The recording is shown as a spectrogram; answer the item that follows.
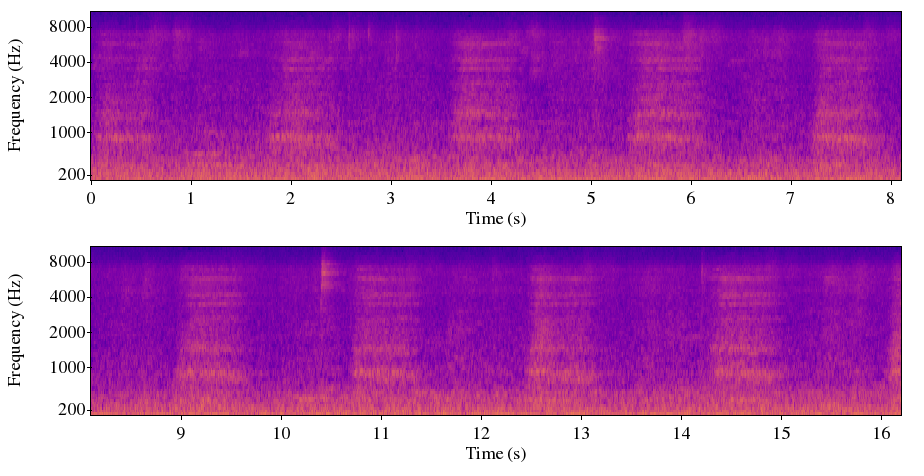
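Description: A woman's loud, rhythmic breaths, about one a second, in time with a lying leg-extension and knee-hug exercise: each stretch of the legs comes with an inhale and each hug of the knees with an exhale.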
